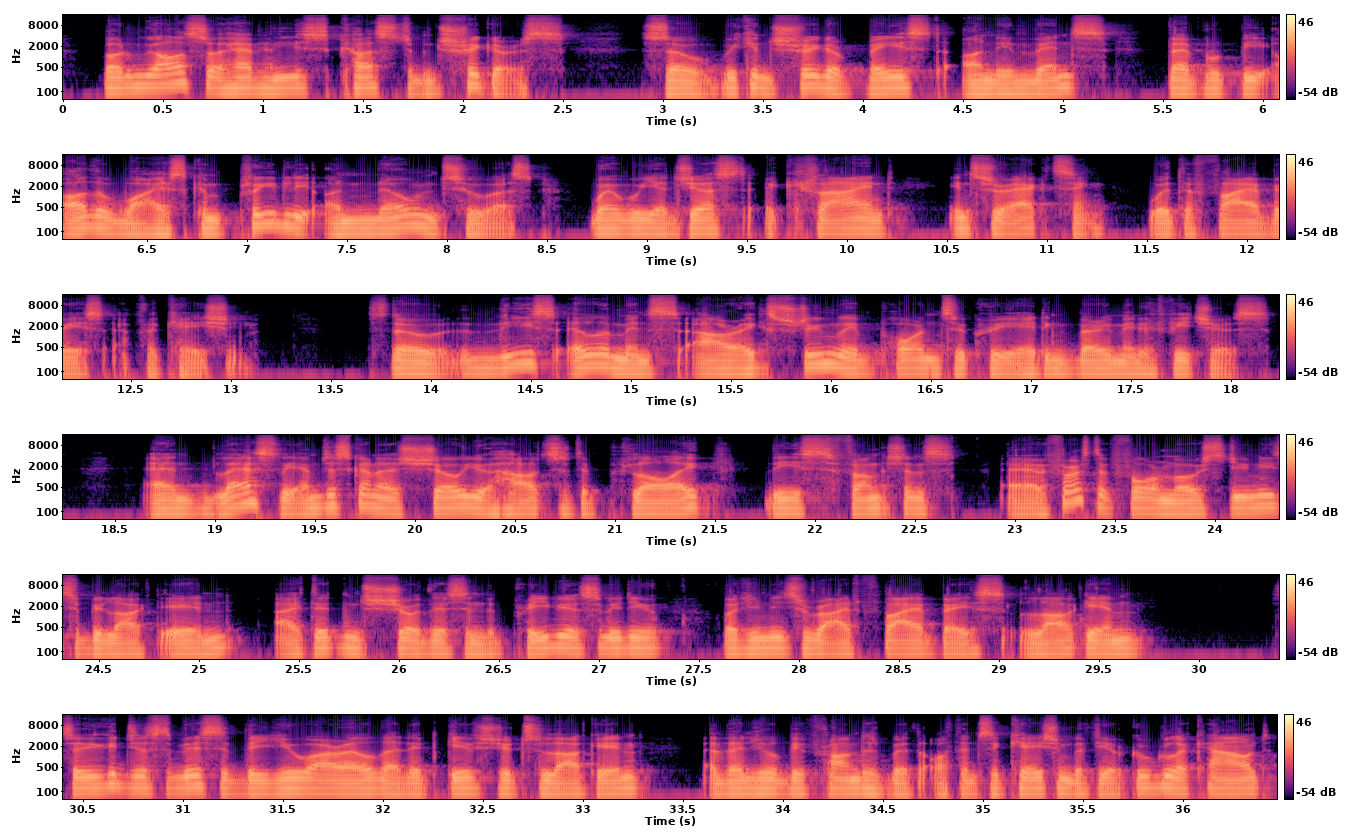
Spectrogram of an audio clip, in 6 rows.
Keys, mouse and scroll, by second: 2.3-3.7 scroll up 2, 16.8-17.8 scroll down 2, 20.1 click, 20.8-22.6 drag, 22.6 click, 27.2-29.7 typing, 34.4-35.6 drag, 35.9-36.4 drag.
